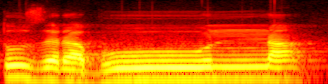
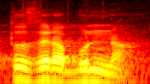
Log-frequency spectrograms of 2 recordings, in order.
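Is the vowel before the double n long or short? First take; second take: long; short. First: The vowel before the double n is long. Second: The vowel before the double n is short. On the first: "तो अब वाव लंबी हो रही है" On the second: "इसको घिड़ची कर दिया"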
